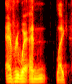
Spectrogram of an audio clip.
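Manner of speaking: ordinary delivery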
